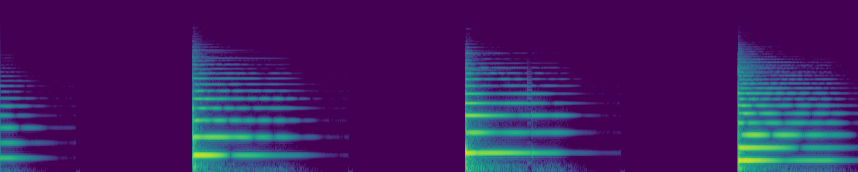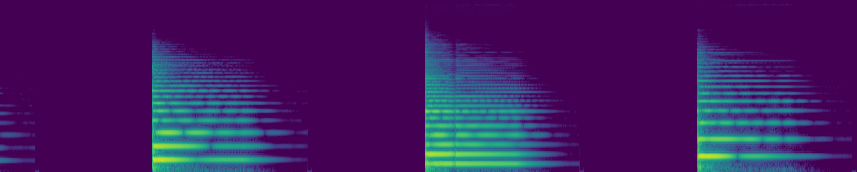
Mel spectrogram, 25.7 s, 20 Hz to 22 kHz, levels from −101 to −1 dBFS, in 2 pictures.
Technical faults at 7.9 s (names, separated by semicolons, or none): burst of packet loss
